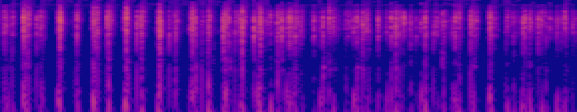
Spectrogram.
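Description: A single small, hollow, empty white disposable paper cup, held in one hand, is tapped and brushed on its base and rim by the fingertips of the other hand as it moves from side to side close to the microphone. About four taps a second come in an uneven rhythm, each a soft, deep, hollow thump with a bright papery brush on top. Each tap dies away almost instantly.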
